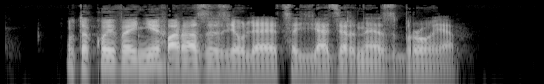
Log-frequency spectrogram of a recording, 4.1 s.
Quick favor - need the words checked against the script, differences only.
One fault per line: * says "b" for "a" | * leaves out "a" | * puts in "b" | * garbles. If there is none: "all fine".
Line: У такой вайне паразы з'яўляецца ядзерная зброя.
all fine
